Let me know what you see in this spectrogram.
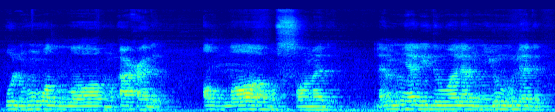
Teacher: اور دوسری بات یہ ہے کہ دال جب ساکن ہو تو اس پر قلقلہ کیا جاتا ہے، یعنی ساکن ہونے کی حالت میں جب ہم دال کو ادا کریں گے تو ادائیگی کے وقت اس حرف کو ہم تھوڑا سا ہلائیں گے۔ جیسے سورۃ الاخلاص کو اگر پڑھ لیا جائے، جس کی ہر آیت کے آخری حرف جو ہے وہ ساکن ہونے کی حالت میں ہے اور اس پر قلقلہ کیا جا رہا ہے۔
